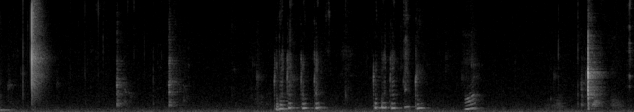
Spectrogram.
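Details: A pet African grey parrot, eating from a spoon and talking, gives a few short voice-like bursts of syllables in the middle, with sharp clicks near the start and end, in a quiet room.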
